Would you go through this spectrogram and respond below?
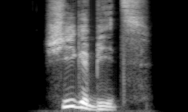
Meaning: genitive singular of Skigebiet
- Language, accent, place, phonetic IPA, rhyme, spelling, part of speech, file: German, Germany, Berlin, [ˈʃiːɡəˌbiːt͡s], -iːɡəbiːt͡s, Skigebiets, noun, De-Skigebiets.ogg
